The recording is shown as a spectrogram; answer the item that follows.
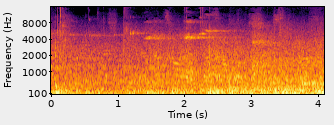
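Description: Basketball bouncing a few times on a hardwood gym floor, with a few short, faint high squeaks from sneakers on the court, over the low din of a large gym.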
